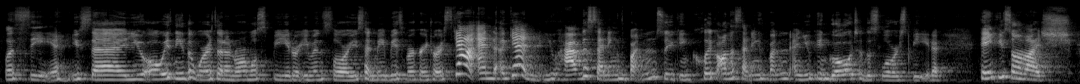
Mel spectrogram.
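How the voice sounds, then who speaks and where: A young woman hosting a casual astrology livestream, talking very fast and bubbly and filling her sentences with "like" as she answers viewer comments. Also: on the high side, pushed and bright, roomy sound. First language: another language first, grew up speaking English from age four. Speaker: astrology channel host.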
